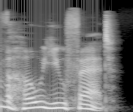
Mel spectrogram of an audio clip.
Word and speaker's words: Houphouet: But while we wait, now there is a French basketball player named Steve Houphouet, and that is how it's pronounced.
